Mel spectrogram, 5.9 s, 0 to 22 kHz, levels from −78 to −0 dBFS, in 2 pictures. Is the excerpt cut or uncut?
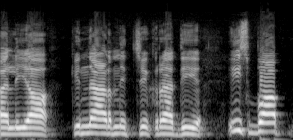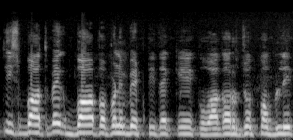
uncut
